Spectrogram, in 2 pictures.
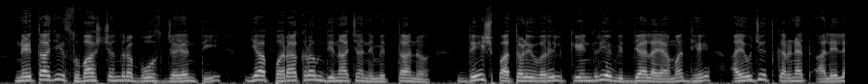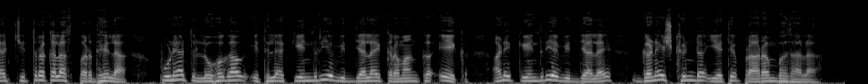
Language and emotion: Marathi, neutral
